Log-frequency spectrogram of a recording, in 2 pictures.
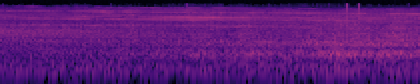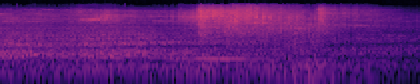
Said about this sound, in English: This is where we're landing.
